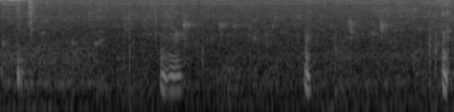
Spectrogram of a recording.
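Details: Sleeping two-month-old Miniature Schnauzer puppy snoring: sharp little squeaky snores about every one and a half seconds, one drawn out into a longer nasal whine, in a quiet setting.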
